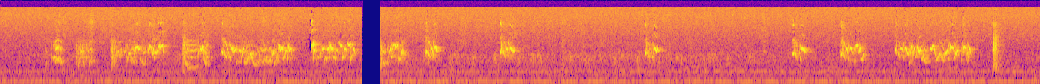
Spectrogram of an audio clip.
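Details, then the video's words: A pet parakeet chatters in quick bursts of scratchy, warbling chirps, pausing briefly between runs, over a faint steady electrical hum. "Parakeet Making Noise"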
